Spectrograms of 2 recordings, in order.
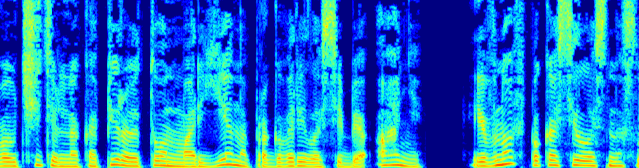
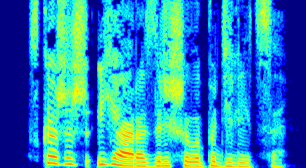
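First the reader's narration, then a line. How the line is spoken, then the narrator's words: With a snort. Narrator (Russian): хмыкнув, добавила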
